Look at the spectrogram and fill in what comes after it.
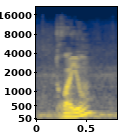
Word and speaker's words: Troyon: Estoy en la calle Troyon, ¿Sí? así se pronuncia.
